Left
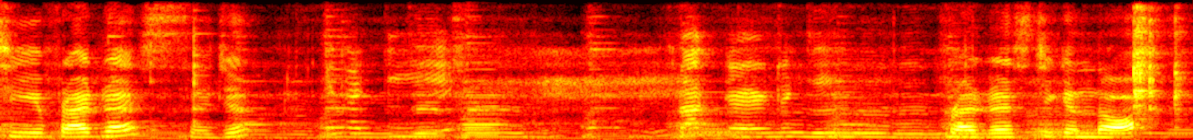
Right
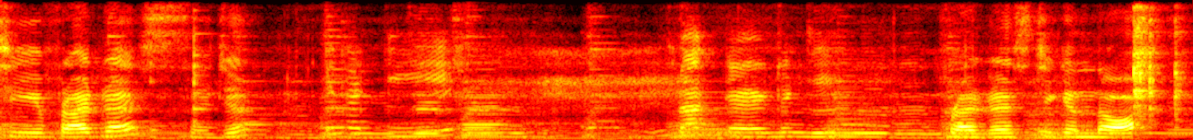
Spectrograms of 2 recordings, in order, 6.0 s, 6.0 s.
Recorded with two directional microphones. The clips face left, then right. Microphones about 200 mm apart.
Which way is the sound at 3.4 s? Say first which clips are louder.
Right 2 dB; 40° right (ahead or behind).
